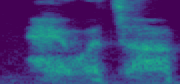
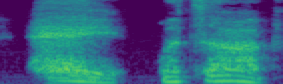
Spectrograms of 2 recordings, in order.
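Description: First: The whisper is airy with no voice tone. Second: The whisper is loud with some voice tone. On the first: A private whisper that is not meant to carry. "whereas if I was whispering, I'd be like" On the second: A whisper that is meant to carry to an audience. "if I'm whispering on stage, I'd be like, ... there's still a little bit of tone in my voice"

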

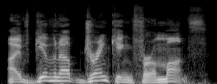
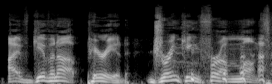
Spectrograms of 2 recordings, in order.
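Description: First: It runs on with no break after 'up'. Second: There is a full stop after 'given up'.

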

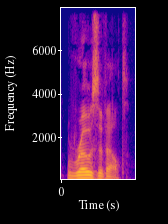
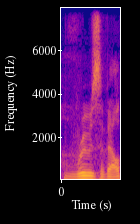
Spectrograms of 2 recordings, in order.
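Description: First: The first syllable sounds like 'rose'. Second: The first syllable sounds like 'roos'. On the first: The speaker calls it right. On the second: The speaker calls it wrong.

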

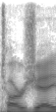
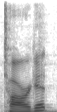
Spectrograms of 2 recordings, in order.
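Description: First: The name gets a fancy, French-sounding ending. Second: The name is said in the ordinary way.

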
